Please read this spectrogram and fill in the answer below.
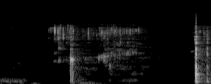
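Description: Tequila poured from a glass bottle into a shot glass: about a second of pouring, followed by one sharp click near the end.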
